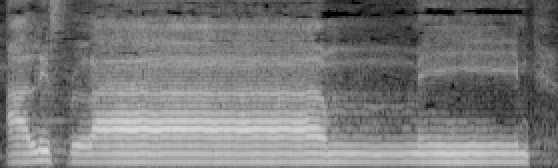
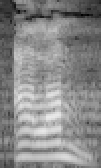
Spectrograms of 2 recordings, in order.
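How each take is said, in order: First: Each letter name is said separately and lengthened. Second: The letters are run together into one short word. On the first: This is how the rules of recitation say to read it. The speaker calls it right. "sing iki alif lam mim mad lazim" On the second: This is how it is read without the rules of recitation. The speaker calls it wrong. "nek ana ora ana ilmu tajwid, kula dhewe macane alam"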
